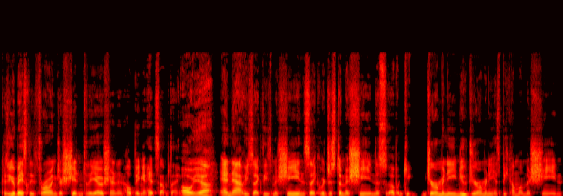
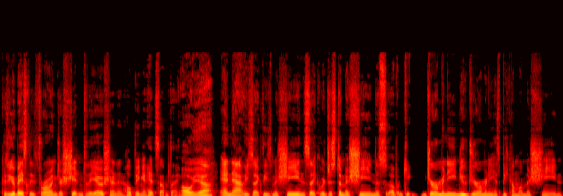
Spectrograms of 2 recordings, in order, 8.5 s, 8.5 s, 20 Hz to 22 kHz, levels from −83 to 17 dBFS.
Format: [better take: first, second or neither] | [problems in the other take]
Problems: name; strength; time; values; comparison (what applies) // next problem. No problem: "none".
second | thin; somewhat; fading below 400 Hz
